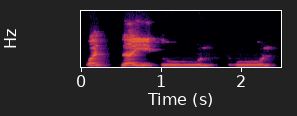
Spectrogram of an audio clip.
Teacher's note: Jadi taknya itu ketika dhammah, tak dhammah ya, itu tidak terlalu dimonyongkan.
